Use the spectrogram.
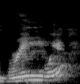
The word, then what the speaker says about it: Greeningway: So it's spelled with, there's just one N in between. One N, okay. Greeningway. Pronounced as Greeningway, but then it's Greeningway.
